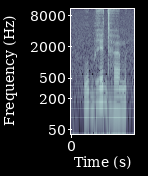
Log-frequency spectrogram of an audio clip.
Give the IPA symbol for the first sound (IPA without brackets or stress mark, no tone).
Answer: u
